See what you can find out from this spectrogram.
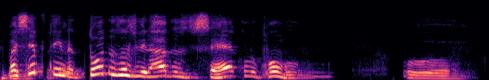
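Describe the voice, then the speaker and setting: Very wide pitch swings in a man's dark, mellow-toned voice. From Rio Grande do Sul, Brazil (Charqueadas). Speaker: rock singer and history teacher. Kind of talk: casual interview chat. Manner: trained, controlled speaking voice; animated.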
